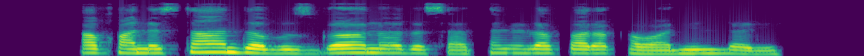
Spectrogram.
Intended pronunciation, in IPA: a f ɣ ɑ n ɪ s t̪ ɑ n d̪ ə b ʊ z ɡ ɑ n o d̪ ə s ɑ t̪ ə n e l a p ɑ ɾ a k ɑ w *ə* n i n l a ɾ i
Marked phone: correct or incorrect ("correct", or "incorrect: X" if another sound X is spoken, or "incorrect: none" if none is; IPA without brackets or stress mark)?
incorrect: ɑ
